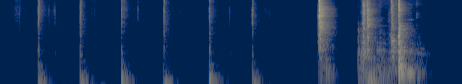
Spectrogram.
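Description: Six steady knocks on the door of a house, evenly spaced, followed by a sharp click and a louder rattling clatter as the door is opened. No one speaks.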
